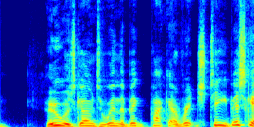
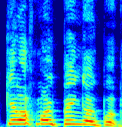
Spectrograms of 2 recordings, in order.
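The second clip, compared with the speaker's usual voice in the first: high, outraged yell; high-pitched indignant shout; 14 semitones higher, 4 dB louder than usual. A narrator's reading. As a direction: screech at the intruder to clear off. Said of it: "she yelled".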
